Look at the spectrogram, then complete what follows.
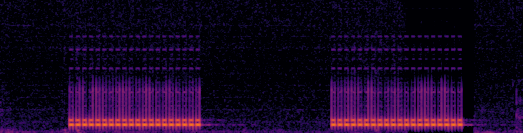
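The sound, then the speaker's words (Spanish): An outgoing phone call's ringback tone, two one-second bursts of a warbling electronic tone about two seconds apart, clear and steady with quiet gaps between and no talking. “Voy a llamar primero, primero a Tania, un momentito.”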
